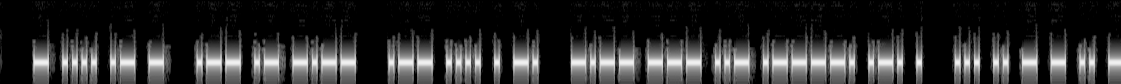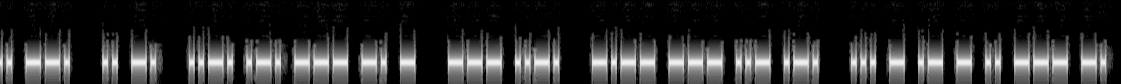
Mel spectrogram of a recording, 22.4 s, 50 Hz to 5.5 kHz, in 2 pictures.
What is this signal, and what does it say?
Morse code, heard as a keyed tone, about 25 wpm, 600 Hz. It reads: THAT WAY WHEN YOU'RE SITTING IN FRONT OF YOUR STATION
